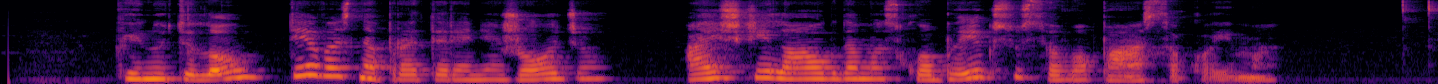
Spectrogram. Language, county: Lithuanian, Vilnius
